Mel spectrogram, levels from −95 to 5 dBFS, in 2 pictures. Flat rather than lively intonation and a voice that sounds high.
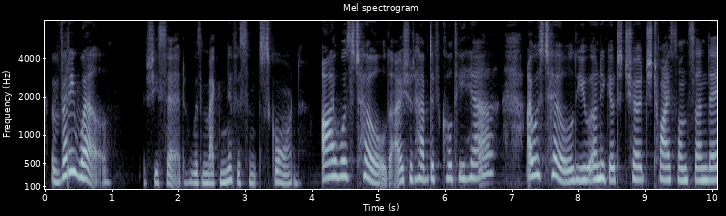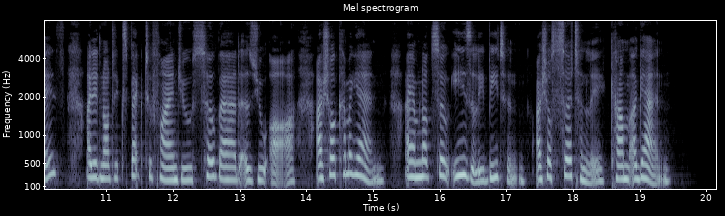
No: average, 4.1 semitones; high, 225 Hz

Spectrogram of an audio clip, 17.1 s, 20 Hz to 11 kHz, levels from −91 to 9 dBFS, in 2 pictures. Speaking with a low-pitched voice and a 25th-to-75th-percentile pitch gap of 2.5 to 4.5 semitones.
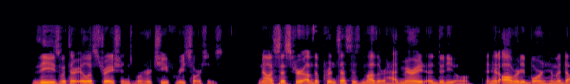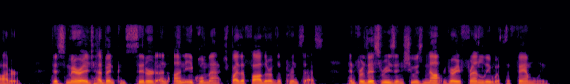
Yes: low, 105 Hz; average, 2.8 semitones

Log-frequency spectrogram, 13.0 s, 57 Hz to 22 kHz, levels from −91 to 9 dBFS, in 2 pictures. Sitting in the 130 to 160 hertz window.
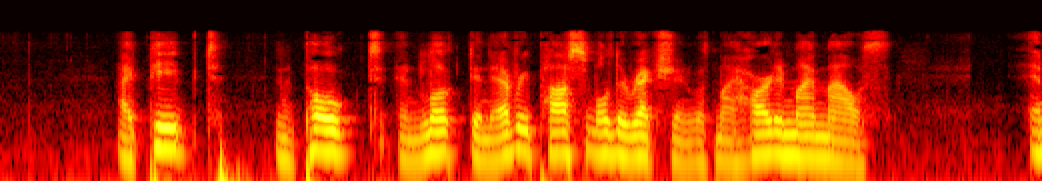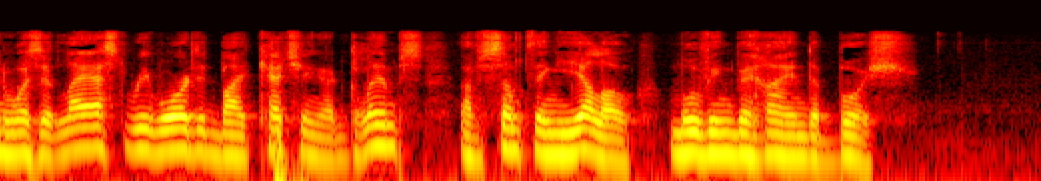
Yes: low, 135 Hz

